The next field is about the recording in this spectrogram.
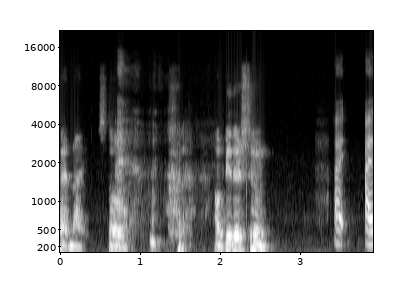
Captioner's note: laughs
